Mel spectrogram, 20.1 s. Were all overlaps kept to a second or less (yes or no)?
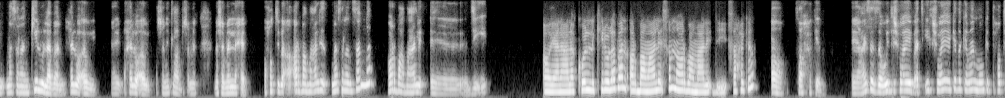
yes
